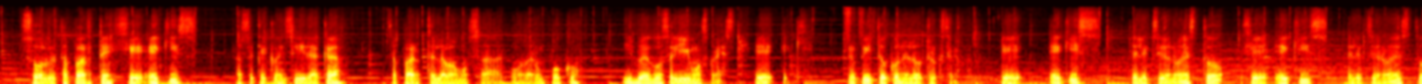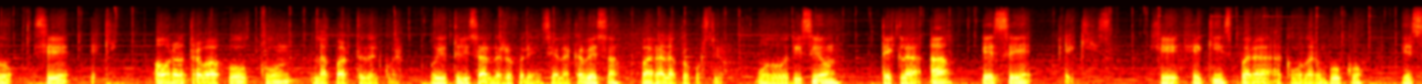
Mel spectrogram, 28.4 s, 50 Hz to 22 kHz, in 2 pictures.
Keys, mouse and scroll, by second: 1.3 g, 23.5 a, 24.3 s, 24.3 x, 25.7 g, 25.7 x, 28.1 s, 28.1 x.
